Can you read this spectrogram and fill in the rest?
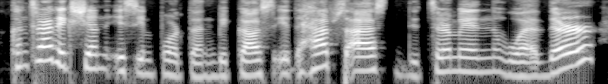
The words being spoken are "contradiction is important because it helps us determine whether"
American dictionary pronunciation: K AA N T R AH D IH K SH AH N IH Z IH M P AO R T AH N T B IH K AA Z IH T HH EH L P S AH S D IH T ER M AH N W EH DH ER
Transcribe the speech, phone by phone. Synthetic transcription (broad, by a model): K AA N T R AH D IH K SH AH N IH S IH M P AO R T AH N T B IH K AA S IH T HH EH L P S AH S D IH T ER M AH N W EH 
